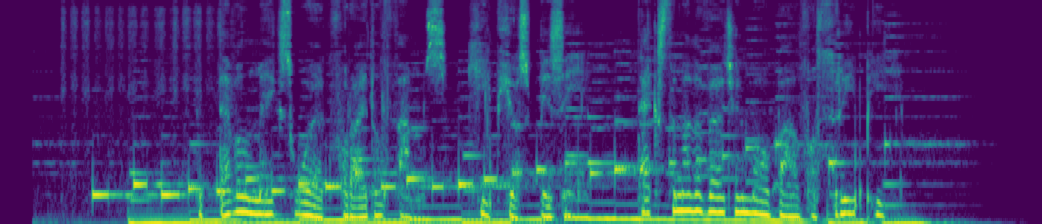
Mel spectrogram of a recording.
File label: English Foreign English Accent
